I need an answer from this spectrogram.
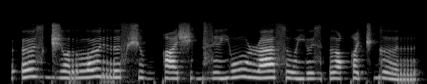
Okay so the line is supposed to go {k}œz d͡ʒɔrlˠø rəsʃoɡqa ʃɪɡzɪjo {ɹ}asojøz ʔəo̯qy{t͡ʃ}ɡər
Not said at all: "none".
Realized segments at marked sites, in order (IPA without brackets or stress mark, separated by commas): ʔ, ɹ, t͡ʃ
